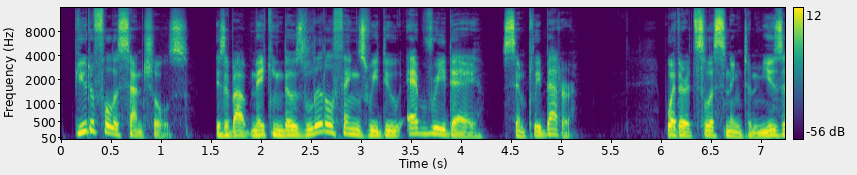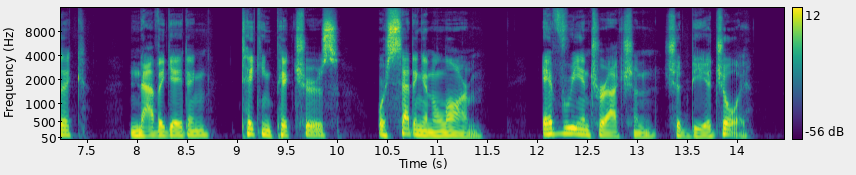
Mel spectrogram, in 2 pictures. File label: Voice Over Sample; Nokia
